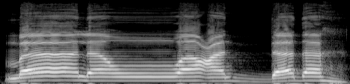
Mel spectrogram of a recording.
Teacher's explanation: جمع، الذی جمع مالا وعددہ، مالا، یہاں پہ ادغام ہو رہا ہے، تنوین کے بعد واو ہے، حروف یرملون میں واو بھی شامل ہے، اب یہاں ادغام کرتے ہیں لیکن غنے کے ساتھ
